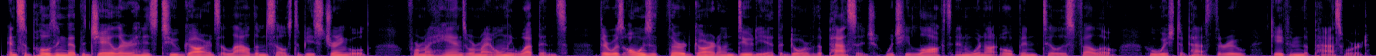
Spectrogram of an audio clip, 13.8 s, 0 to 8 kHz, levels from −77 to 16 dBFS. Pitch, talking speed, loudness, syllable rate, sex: 90 Hz, 225 wpm, -24 LUFS, 6.0 syllables/s, male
